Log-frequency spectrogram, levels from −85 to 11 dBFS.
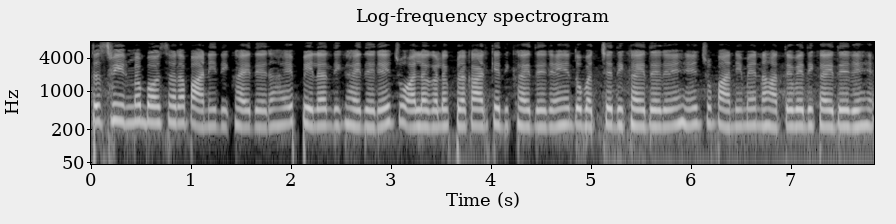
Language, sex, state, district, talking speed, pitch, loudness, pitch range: Hindi, female, Chhattisgarh, Korba, 285 wpm, 235 Hz, -15 LUFS, 230-245 Hz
